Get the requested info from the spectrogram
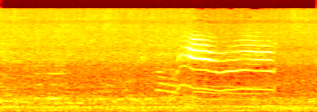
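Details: Stray cats being fed outdoors; one clear meow with a stacked harmonic tone, slightly rising then held level for about a second, over background traffic hum and a woman's voice beforehand.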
